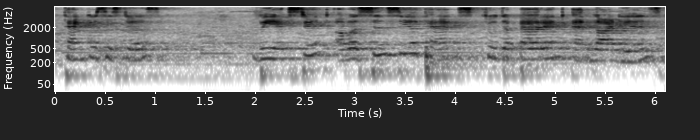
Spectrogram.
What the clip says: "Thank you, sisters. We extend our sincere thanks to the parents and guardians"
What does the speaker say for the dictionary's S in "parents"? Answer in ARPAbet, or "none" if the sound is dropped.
none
